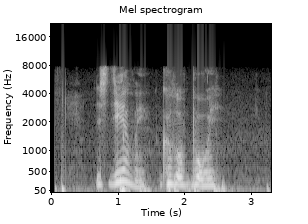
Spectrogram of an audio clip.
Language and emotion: Russian, sad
